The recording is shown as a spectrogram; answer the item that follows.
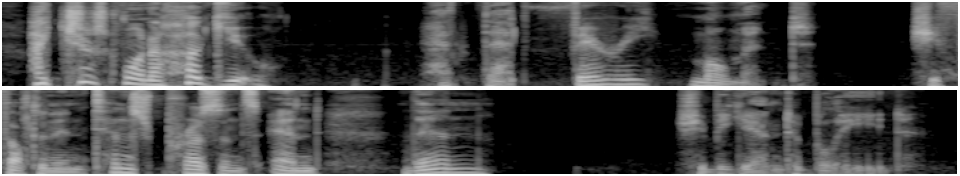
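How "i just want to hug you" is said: high, sudden, instinctive blurt. Kathy answers the little girl saying goodbye, blurting it out. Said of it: "Kathy blurted out".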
